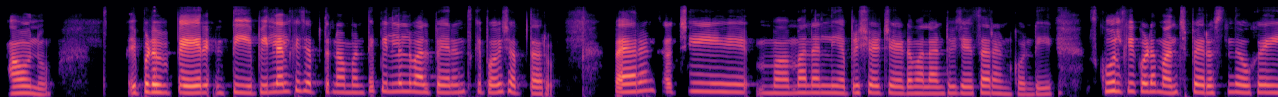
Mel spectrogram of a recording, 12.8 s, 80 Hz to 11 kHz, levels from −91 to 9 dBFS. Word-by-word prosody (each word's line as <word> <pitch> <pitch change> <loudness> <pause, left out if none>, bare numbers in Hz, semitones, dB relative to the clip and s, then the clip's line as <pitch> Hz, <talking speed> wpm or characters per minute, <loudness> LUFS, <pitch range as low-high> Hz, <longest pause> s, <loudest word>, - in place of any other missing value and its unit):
అవును. 220 -5 0 0.9
ఇప్పుడూ 255 0 +7 0.2
పేరెంటీ 235 +1 +6 0.2
పిల్లలకి 265 +4 +4
చెప్తున్నామంటే, 250 -3 -4
పిల్లలు 275 0 -2
వాళ్ళ 255 0 +3
పేరెంట్స్‌కి 250 +3 -4
పోయి 245 +2 0
చెప్తారు. 230 -4 -3 0.7
పేరెంట్సొచ్చీ 285 - +2 0.8
మ - - -4 0.2
మనల్ని 235 0 -2
అప్రిషియేట్ 230 +1 -3
చేయడం, 220 -1 -2
అలాంటివి 215 +1 -5
జేశారనుకోండి, 205 -4 -5 0.5
స్కూలుకి 285 -1 0
కూడా 275 0 +3
మంచి 235 +1 0
పేరొస్తుంది. 245 +1 -2
ఓకే. 245 +1 -3
240 Hz, 105 wpm, -23 LUFS, 225-260 Hz, 0.9 s, ఇప్పుడూ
